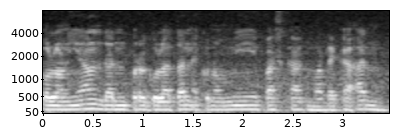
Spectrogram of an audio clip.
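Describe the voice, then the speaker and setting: Over noticeable background noise and audible room echo, a man speaks with monotone, flat intonation. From Indonesia, Bangka Belitung. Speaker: university student. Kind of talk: reading aloud; lecture. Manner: halting.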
